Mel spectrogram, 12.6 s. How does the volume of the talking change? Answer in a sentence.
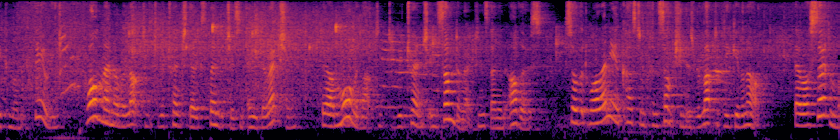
The volume of the talking stays about the same.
